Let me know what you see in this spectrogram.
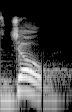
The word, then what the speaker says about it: Job: It's a guy's name spelled Job, okay? But his name is actually how you pronounce it is Job.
